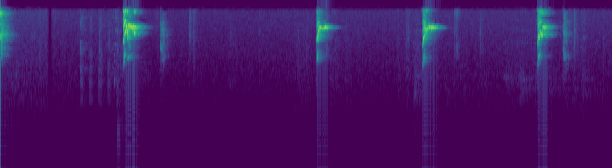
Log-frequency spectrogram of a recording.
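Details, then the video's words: Shrill, piercing chirps from a pet rosy-faced lovebird, spaced about a second apart, each a short sharp burst with a buzzy edge, with soft clicks and a faint low knock between them. "Lovebird Chirping Sounds"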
